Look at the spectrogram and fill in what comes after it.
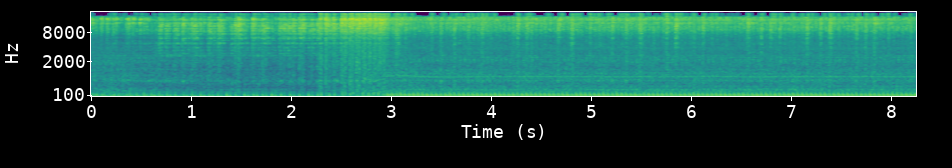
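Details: Exmark mower with aftermarket PTO blade clutch bought online, about 15 hours since new, noise worsening; once blades engage a loud steady drone with harsh rattle over engine; loud noise from PTO clutch, cause unknown.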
